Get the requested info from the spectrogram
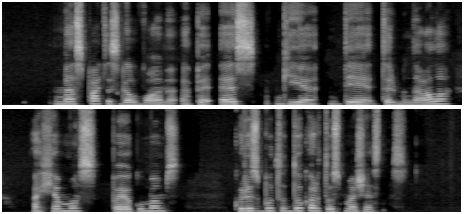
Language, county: Lithuanian, Vilnius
